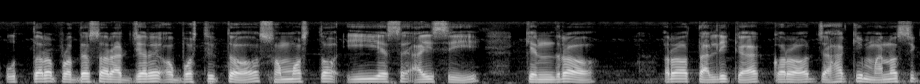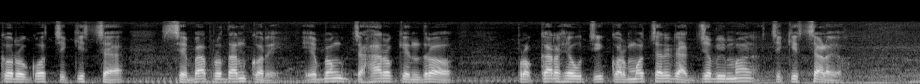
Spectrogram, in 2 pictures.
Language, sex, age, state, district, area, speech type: Odia, male, 30-45, Odisha, Kendrapara, urban, read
